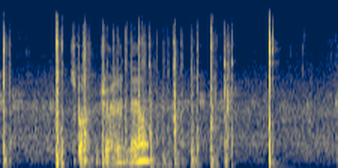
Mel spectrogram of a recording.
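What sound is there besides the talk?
typing on a computer keyboard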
